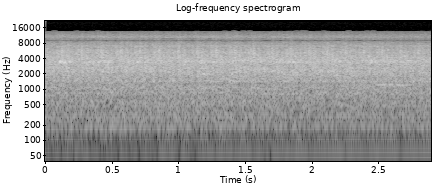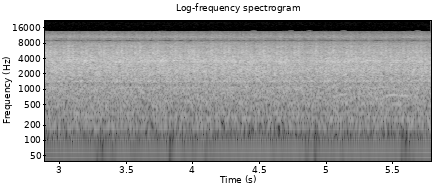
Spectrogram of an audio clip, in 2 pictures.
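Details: 1927 White dump truck, first start after sitting 20 years: a steady, even idle with a dense, unbroken rumble and no knocks or misses. It sounds like new with 28 psi oil pressure; normal idle.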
